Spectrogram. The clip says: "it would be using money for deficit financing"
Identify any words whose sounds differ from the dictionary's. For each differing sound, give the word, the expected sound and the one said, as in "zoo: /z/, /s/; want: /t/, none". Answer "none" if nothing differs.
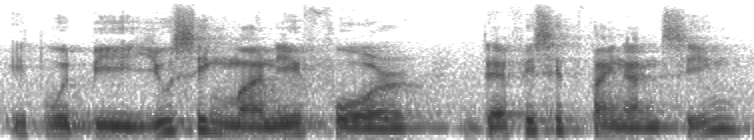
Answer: using: /z/, /s/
